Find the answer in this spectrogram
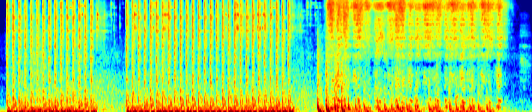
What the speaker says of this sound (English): Yeah, I have a machine gun too.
